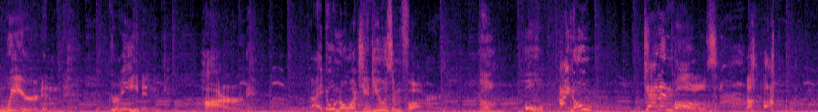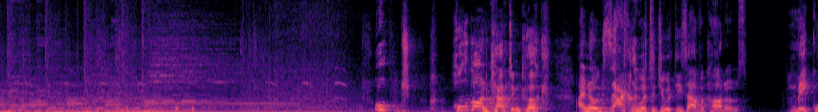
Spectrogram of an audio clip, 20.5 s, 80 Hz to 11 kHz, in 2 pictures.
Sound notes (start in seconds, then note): 5.8 gasps; 8.9 laughs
